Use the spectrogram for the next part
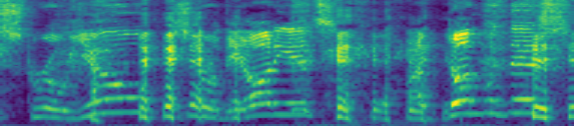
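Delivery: loud, slow fake rage; mock angry outburst. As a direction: storm off in a huff. Mock storming off podcast.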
